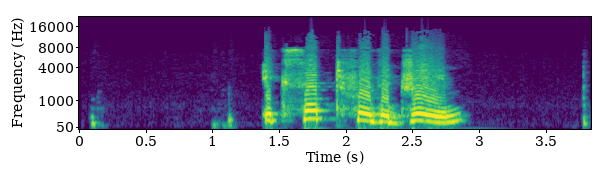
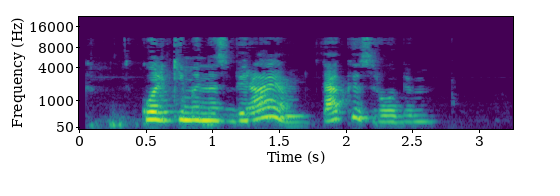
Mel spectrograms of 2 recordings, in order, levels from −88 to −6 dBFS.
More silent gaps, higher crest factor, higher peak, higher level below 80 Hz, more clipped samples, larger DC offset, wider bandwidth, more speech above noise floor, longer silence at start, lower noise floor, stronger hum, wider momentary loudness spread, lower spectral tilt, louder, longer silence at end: neither; second, 10 dB vs 20 dB; about the same, 0 dBFS vs -2 dBFS; first, -48 dBFS vs -58 dBFS; neither; neither; about the same, 12.5 kHz vs 11.5 kHz; first, 61 dB vs 47 dB; second, 0.1 s vs 0.25 s; about the same, -68 dBFS vs -68 dBFS; neither; second, 9 LU vs 13 LU; about the same, -4.5 dB/octave vs -5 dB/octave; first, -8 LUFS vs -21 LUFS; second, 0 s vs 0.6 s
